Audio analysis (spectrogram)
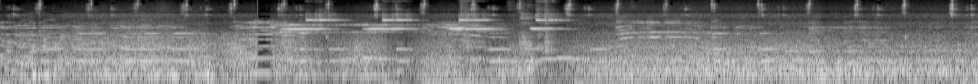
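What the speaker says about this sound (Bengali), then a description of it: "ট্রেন এখন ছেড়ে দিল।" A Kolkata Orange Line metro train pulls out of Kavi Subhash station, a loud, steady rumble and whine of the moving train with rattling carriage noise and brief voices throughout.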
